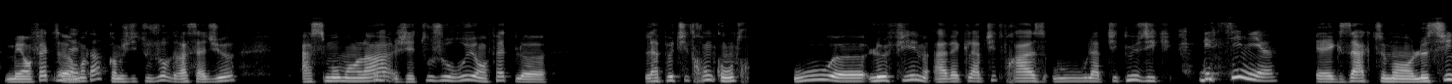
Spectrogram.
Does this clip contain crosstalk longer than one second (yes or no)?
no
